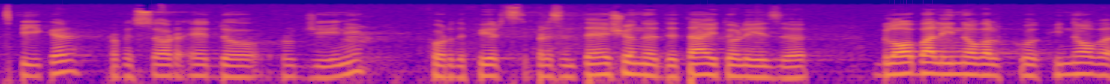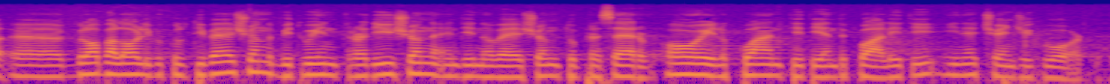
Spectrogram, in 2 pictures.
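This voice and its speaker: A man's voice: medium pitch, fairly even intonation, a bit bright. Man, session chair, hesitant phrasing, introducing speakers, echoing hall, slight background hiss. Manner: hesitant, halting non-native English. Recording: hissy, reverberant hall sound.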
